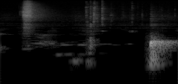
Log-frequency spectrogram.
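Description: A single sharp pop of a beer bottle cap being opened with someone's buttocks, fairly quiet, followed by soft rustling and a brief louder burst of noise near the end.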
